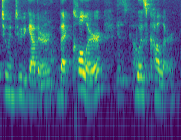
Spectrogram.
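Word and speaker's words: Culler: because it's all about color and it's pronounced color but it's spelled different so I like your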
